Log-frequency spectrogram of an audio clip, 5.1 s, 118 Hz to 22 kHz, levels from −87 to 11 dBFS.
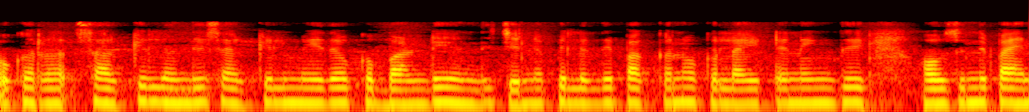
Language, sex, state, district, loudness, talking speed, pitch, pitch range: Telugu, female, Andhra Pradesh, Srikakulam, -19 LUFS, 165 wpm, 185 Hz, 180-185 Hz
